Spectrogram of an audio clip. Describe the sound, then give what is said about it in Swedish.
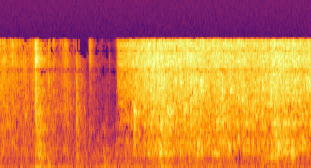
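Paws being rinsed under a running tap: a steady, hissing rush of water with faint rubbing, growing louder and fuller partway through and then flowing evenly to the end. “Och naturligtvis skölja tassarna innan vi fortsätter.”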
